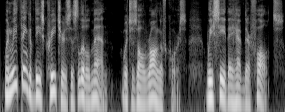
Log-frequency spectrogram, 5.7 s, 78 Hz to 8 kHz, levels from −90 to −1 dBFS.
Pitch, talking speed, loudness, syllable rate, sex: 130 Hz, 220 wpm, -20 LUFS, 4.5 syllables/s, male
